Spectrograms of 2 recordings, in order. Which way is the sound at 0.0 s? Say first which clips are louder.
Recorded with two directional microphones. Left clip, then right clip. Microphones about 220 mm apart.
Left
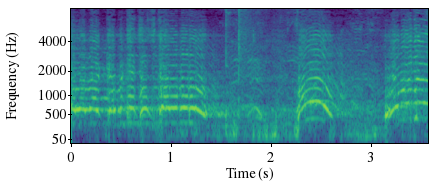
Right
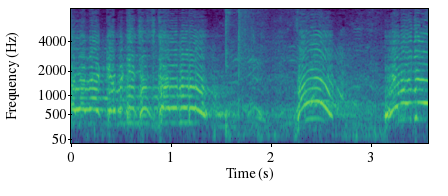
Left 1 dB; 20° right (ahead or behind).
